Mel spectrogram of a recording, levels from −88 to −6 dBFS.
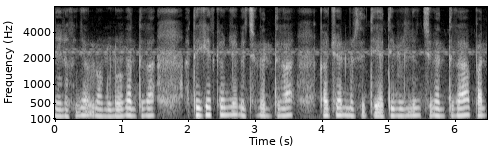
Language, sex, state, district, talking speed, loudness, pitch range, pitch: Wancho, female, Arunachal Pradesh, Longding, 100 wpm, -20 LUFS, 175-190 Hz, 180 Hz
